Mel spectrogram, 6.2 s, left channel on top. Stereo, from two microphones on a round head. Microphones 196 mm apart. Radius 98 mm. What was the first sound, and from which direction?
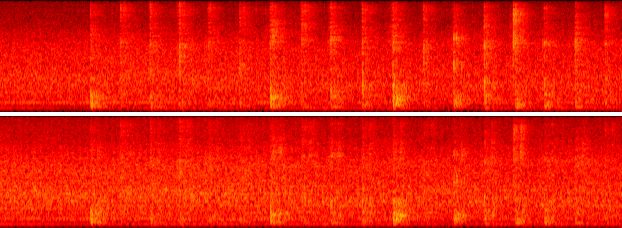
Running footsteps, 20° left (ahead or behind).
